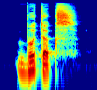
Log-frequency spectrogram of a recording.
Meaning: Botox
- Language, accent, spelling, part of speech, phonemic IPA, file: French, France, botox, noun, /bɔ.tɔks/, LL-Q150 (fra)-botox.wav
